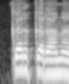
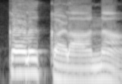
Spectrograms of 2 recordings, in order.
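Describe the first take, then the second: First: करकराना with plain r, no flap; wrong r for ड़. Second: कड़कड़ाना with two retroflex flaps; correct flap ड़. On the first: Teacher rejects this version, करकराना with plain r. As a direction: say करकराना with two र sounds. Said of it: "नहीं". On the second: Teacher models a word for learners, कड़कड़ाना with flap ड़. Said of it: "करकराना नहीं". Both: Shown as a demonstration.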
